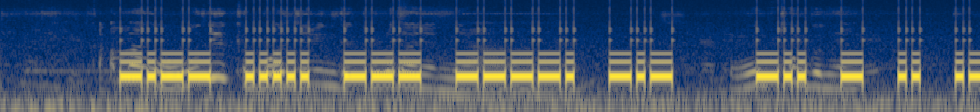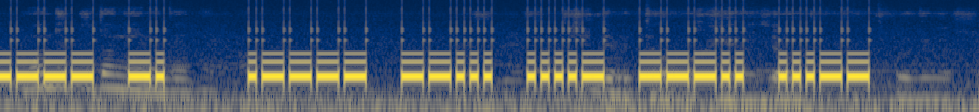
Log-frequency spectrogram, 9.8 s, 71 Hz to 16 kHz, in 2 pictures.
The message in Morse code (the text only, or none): Y5O9K DTI1N 17483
